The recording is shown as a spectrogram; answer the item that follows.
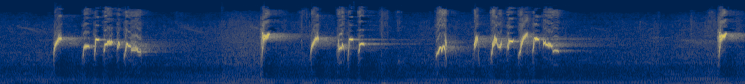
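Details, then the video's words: Song of the black-crested bulbul: crisp whistled phrases of a high rising note dropping into quick descending chirps, given in bursts separated by short silences, over a quiet background. "suara burung merbah jambul"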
